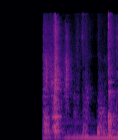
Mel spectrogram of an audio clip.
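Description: Dead silence for almost a second, then scissors cutting through stiff brown pattern paper in a few snips.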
